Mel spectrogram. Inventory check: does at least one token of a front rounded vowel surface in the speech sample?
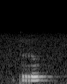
no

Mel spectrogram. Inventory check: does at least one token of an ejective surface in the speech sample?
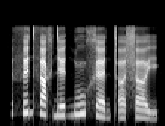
yes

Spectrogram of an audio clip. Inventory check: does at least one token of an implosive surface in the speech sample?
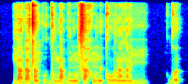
yes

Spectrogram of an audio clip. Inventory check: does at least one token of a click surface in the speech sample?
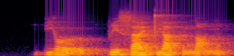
no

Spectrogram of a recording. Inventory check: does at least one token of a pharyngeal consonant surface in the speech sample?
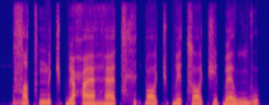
yes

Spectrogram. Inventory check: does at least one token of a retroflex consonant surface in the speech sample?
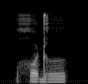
yes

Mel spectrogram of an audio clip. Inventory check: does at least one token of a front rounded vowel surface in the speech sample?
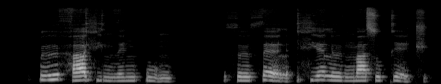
yes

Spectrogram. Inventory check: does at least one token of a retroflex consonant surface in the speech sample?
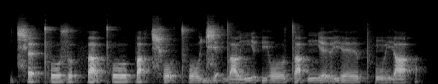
no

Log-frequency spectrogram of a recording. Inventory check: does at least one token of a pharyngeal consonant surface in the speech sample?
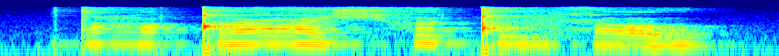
yes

